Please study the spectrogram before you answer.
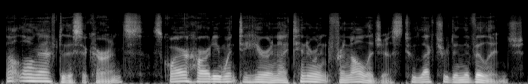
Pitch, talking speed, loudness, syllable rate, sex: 105 Hz, 205 wpm, -17 LUFS, 6.7 syllables/s, male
